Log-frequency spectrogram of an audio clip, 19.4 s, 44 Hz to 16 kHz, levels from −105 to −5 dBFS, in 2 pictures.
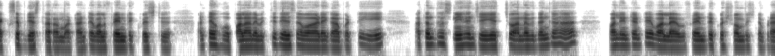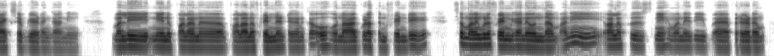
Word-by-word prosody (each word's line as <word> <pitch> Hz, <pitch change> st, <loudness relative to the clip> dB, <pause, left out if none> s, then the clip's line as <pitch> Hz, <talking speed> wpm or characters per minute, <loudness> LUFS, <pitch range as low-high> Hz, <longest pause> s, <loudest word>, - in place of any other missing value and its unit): Accept -, -, -2 dB
చేస్తారనమాట. 110 Hz, -3 st, -2 dB
అంటే 110 Hz, +3 st, -4 dB
వాళ్ళ 115 Hz, 0 st, +2 dB
ఫ్రెండ్ 115 Hz, 0 st, +6 dB
రిక్వెస్ట్‌ని. 115 Hz, -1 st, -7 dB, 0.4 s
అంటే, 130 Hz, +4 st, -5 dB
"ఓహో! 125 Hz, -3 st, -6 dB
పలానా 125 Hz, +1 st, +5 dB
వ్యక్తి 125 Hz, +6 st, -7 dB
తెలిసినవాడే 130 Hz, -3 st, +3 dB
కాబట్టి, 125 Hz, +6 st, -3 dB, 0.7 s
అతనితో 155 Hz, +2 st, 0 dB
స్నేహం 145 Hz, +2 st, +2 dB
చేయొచ్చు" 130 Hz, 0 st, +1 dB
అన్న 125 Hz, +1 st, 0 dB
విధంగా 140 Hz, +5 st, -2 dB, 0.6 s
వాళ్లు 140 Hz, +1 st, +1 dB
ఏంటంటే, 150 Hz, +3 st, -2 dB
వాళ్ళ 125 Hz, -1 st, +5 dB, 0.3 s
ఫ్రెండ్ 120 Hz, 0 st, +1 dB
రిక్వెస్ట్‌ని 135 Hz, -1 st, -7 dB
పంపించినప్పుడు 120 Hz, -1 st, -5 dB
యాక్సెప్ట్ 110 Hz, 0 st, -5 dB
చేయడం 105 Hz, 0 st, -3 dB
గాని, 100 Hz, -1 st, -11 dB, 0.5 s
మళ్ళీ 125 Hz, +2 st, +5 dB, 0.3 s
నేను 120 Hz, -1 st, +3 dB
ఫలానా 115 Hz, -1 st, +1 dB, 0.3 s
ఫలానా 110 Hz, 0 st, +3 dB
ఫ్రెండ్ 110 Hz, +1 st, +2 dB
అంటే 115 Hz, -1 st, -6 dB
గనక, 115 Hz, 0 st, -8 dB, 0.2 s
"ఓహో! 130 Hz, -2 st, -4 dB
నాకు 110 Hz, +1 st, +4 dB
గూడా 125 Hz, -1 st, +4 dB
అతను 110 Hz, -1 st, -9 dB
ఫ్రెండే. 115 Hz, +4 st, 0 dB, 0.5 s
సో, -, -, -1 dB
మనం 140 Hz, 0 st, +6 dB
కూడా 150 Hz, -, +5 dB
ఫ్రెండ్‍గానే 130 Hz, -1 st, +3 dB
ఉందాం" 115 Hz, 0 st, +1 dB
అని 175 Hz, +7 st, -2 dB, 0.4 s
వాళ్ళకు 135 Hz, +1 st, 0 dB, 0.2 s
స్నేహం 125 Hz, -1 st, -4 dB
అనేది, 120 Hz, +1 st, -5 dB
పె 115 Hz, -, -2 dB, 0.2 s
పెరగడం 110 Hz, -1 st, +1 dB
125 Hz, 150 wpm, -26 LUFS, 115-135 Hz, 0.7 s, ఫ్రెండ్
